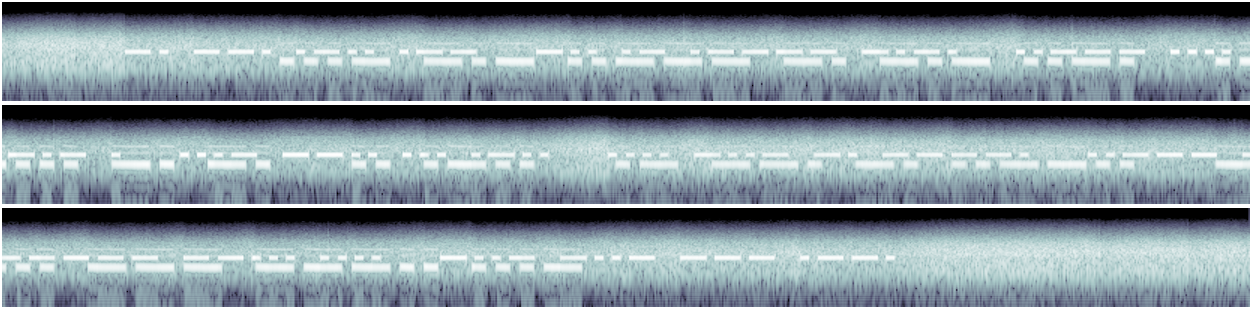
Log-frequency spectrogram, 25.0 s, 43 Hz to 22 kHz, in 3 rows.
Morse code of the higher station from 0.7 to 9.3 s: NGLW DA1C 2HKE

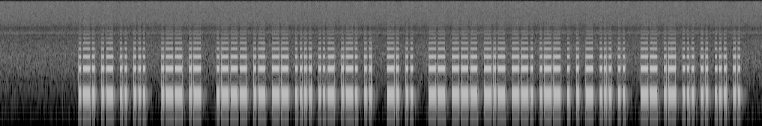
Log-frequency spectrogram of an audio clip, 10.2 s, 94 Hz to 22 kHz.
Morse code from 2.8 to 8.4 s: JAMHURI NI MOKGWEETSI

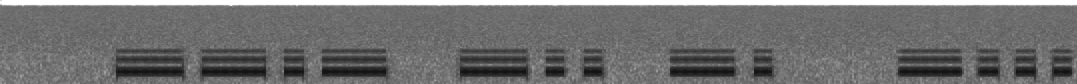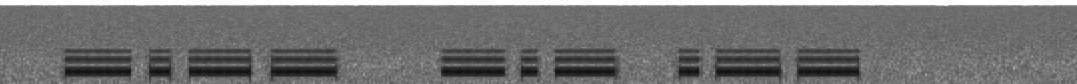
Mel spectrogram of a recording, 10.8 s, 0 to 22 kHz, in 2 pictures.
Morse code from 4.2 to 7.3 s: BY

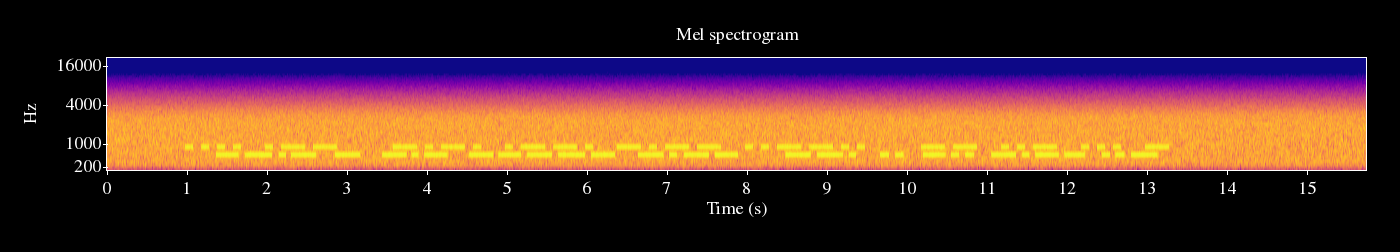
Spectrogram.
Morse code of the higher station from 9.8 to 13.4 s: MUST

